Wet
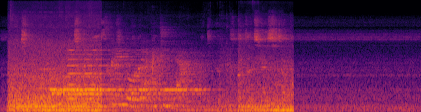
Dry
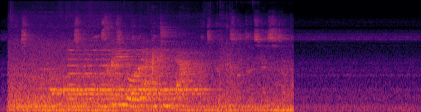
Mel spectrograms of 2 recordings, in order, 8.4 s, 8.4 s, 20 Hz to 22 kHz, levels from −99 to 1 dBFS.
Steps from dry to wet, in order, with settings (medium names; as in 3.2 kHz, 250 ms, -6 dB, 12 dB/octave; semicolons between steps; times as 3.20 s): 2.02–4.75 s: feedback comb 410 Hz, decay 0.68 s, mix 70%; trim +4.5 dB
